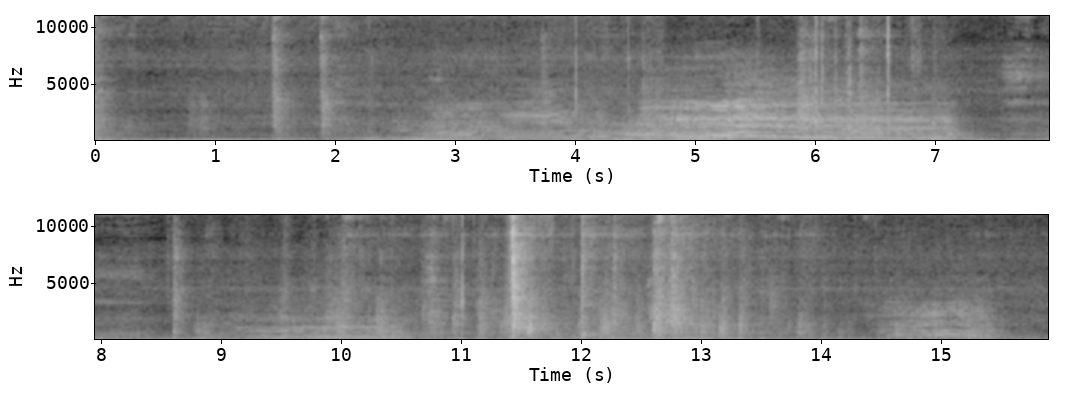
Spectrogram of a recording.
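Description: Calves moo repeatedly at close range while being unloaded from a trailer, several drawn-out bellows overlapping, with clattering gates and shuffling livestock in a covered pen.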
